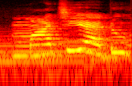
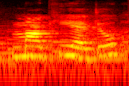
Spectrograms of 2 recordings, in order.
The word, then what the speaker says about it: macchiato: People pronounce it as macchiato, which is wrong. H is silent here. It's macchiato. I hope guys इन तीनों में जो difference है वो आप लोगों को clear हो गया.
